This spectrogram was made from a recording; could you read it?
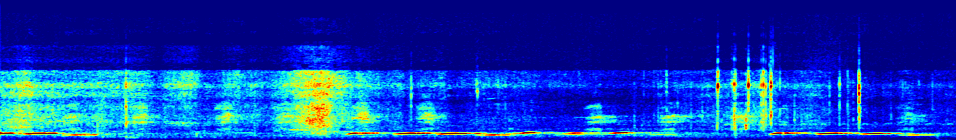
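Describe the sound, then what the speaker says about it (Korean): An Indian cuckoo's clear whistled call repeats in short falling phrases of several notes, ringing out over a soft forest background. "음계로 치면 미미미도를 반복하는 금은등 뻐꾸기라는 새입니다"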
